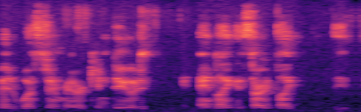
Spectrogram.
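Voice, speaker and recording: A man's voice: lowish voice, level tone, fast, bright, forceful tone, slight background noise, low-quality recording. A young man rambling in a casual podcast chat as co-host, full of fillers and crude jokes.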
